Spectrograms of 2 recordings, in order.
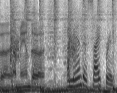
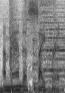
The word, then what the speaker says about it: Amanda Seyfried: How do you pronounce her name? It's Amanda Seyfried. Amanda Seyfried.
